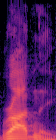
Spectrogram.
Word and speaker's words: Rodni: Am I pronouncing her name Rodni. right? Rodney. Yeah. Like Dangerfield.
